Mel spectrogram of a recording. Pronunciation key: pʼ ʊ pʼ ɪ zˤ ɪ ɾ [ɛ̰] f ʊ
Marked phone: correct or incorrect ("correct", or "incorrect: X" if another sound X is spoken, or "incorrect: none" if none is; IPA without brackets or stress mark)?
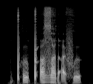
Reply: correct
